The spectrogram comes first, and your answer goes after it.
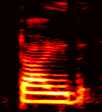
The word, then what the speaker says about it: tithe: Spelling देख लीजिए इसकी क्या है, TITHE, टाइद। इसे टीथे भी कहा जाता है, टीथे भी बोल सकते हैं आप इसे, या टाइद भी, आप कुछ भी लिख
